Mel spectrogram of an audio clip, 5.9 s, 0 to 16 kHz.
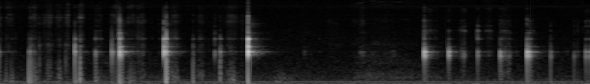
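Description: A thin wooden stick scrapes and taps along the ridged back of a small, dark carved wooden toad figurine held close to the mic. Short, dry woody clicks and ratchety scrapes come in two clusters, with a pause between them. Each has a pitched, hollow knock around 1.5 kHz and a quick, bright attack that dies away almost at once.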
